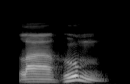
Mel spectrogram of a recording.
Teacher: mim sukun bertemu dengan huruf kha bacaan izhar safawi dibaca jelas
